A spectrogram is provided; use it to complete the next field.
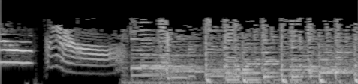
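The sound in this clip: Many abandoned cats in a garden meowing together: a couple of clear, wavering meows first, then a busy, overlapping stretch of cat calls with many short, uneven bursts.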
